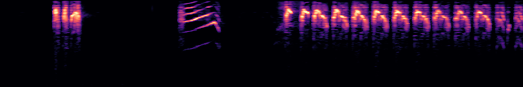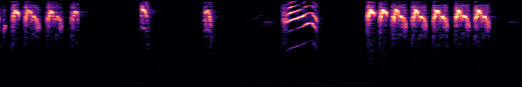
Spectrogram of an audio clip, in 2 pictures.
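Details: ['Energetic Crimson sunbird: sharp chirps and a downward-sweeping harmonic call introduce long, rapid strings of piercing high notes, repeated in two runs.']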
